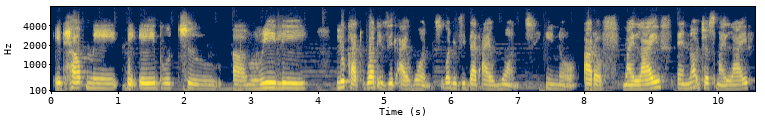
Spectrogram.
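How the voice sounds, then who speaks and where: Low-voiced woman from Cameroon, earnest. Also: fairly even intonation, measured pace, muffled recording, faint music behind. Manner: earnest, reflective, leans on "you know". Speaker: guest giving a client testimonial. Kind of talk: conversational interview over a call.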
